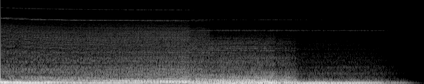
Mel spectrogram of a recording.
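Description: Logo-sting sound effect: a deep, loud rumble that holds steady, with faint thin high tones above it, fading out at the very end.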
